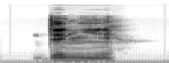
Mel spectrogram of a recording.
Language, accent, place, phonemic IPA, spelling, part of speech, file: French, France, Lyon, /de.nje/, dénier, verb, LL-Q150 (fra)-dénier.wav
- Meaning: to deny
